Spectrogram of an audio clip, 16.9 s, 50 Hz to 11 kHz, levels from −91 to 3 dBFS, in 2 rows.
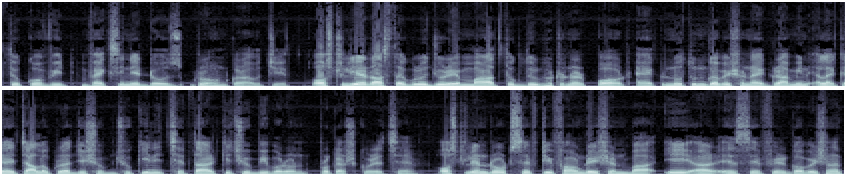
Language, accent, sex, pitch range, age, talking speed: Bengali, native, male, 105-135 Hz, 50-69, 115 wpm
